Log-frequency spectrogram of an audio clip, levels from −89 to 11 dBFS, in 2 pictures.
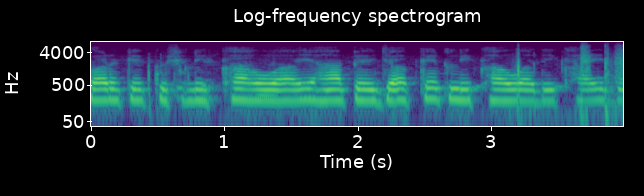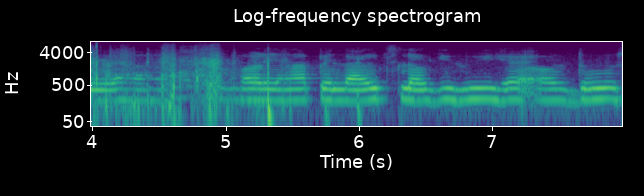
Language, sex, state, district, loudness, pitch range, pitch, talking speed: Hindi, female, Maharashtra, Nagpur, -19 LUFS, 190-200 Hz, 195 Hz, 180 wpm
